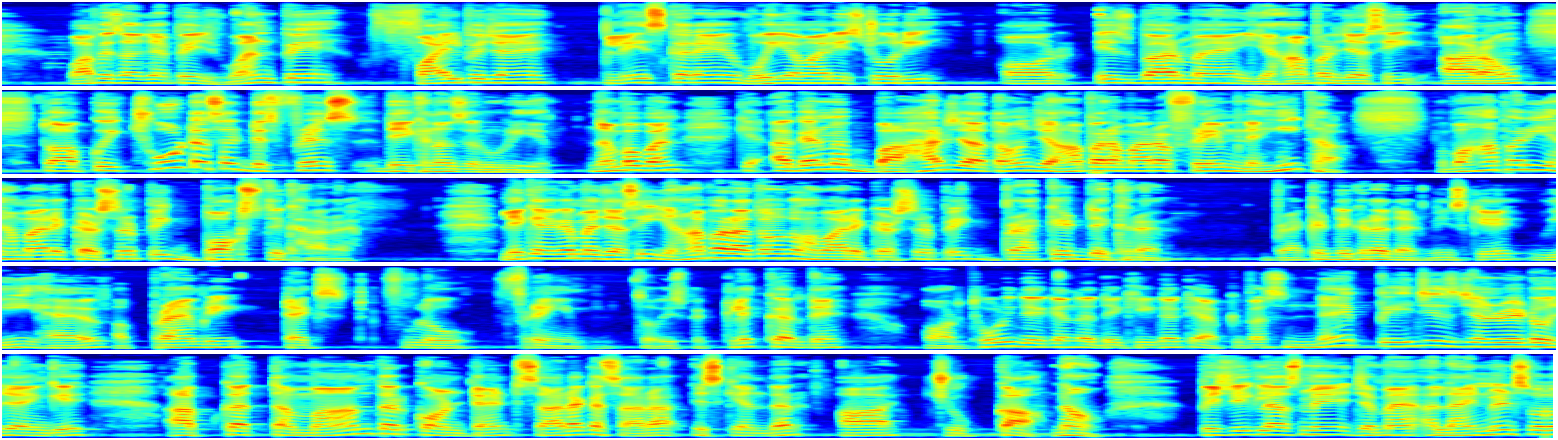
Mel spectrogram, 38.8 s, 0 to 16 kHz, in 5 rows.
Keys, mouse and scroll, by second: 0.0 click, 26.8 click, 29.9 click, 31.3 alt+scroll down 1, 32.8 alt+scroll up 1, 33.6-34.1 alt+scroll down 1, 35.3 space, 35.4 click, 35.9 space, 37.5 alt+scroll up 1.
